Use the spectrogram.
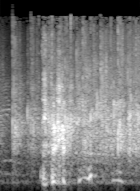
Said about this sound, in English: hey, make sure to clap at this point when I say this.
